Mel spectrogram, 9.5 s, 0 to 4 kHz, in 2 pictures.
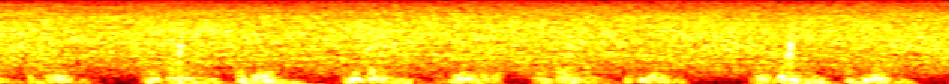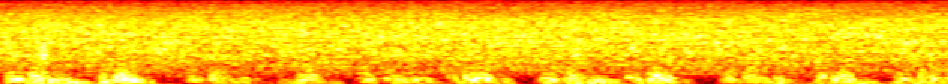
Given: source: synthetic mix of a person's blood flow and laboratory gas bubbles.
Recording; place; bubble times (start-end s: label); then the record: Doppler ultrasound of blood flow; precordium
2.43-2.54 s: bubbles
6.98-7.15 s: bubbles
7.89-7.97 s: bubbles
8.86-8.94 s: bubbles
From the record:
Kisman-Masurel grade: 123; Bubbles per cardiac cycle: 1 to 2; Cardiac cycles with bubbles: 10 to 50%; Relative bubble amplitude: loud (0.450 to 0.775); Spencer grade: 2 (many but less than half of the cardiac periods contain bubble signals, singularly or in groups); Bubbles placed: anywhere in the cardiac cycle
